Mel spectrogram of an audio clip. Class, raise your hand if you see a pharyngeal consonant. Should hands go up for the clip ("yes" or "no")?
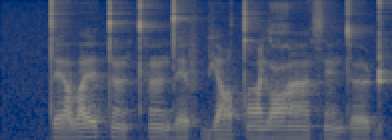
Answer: yes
